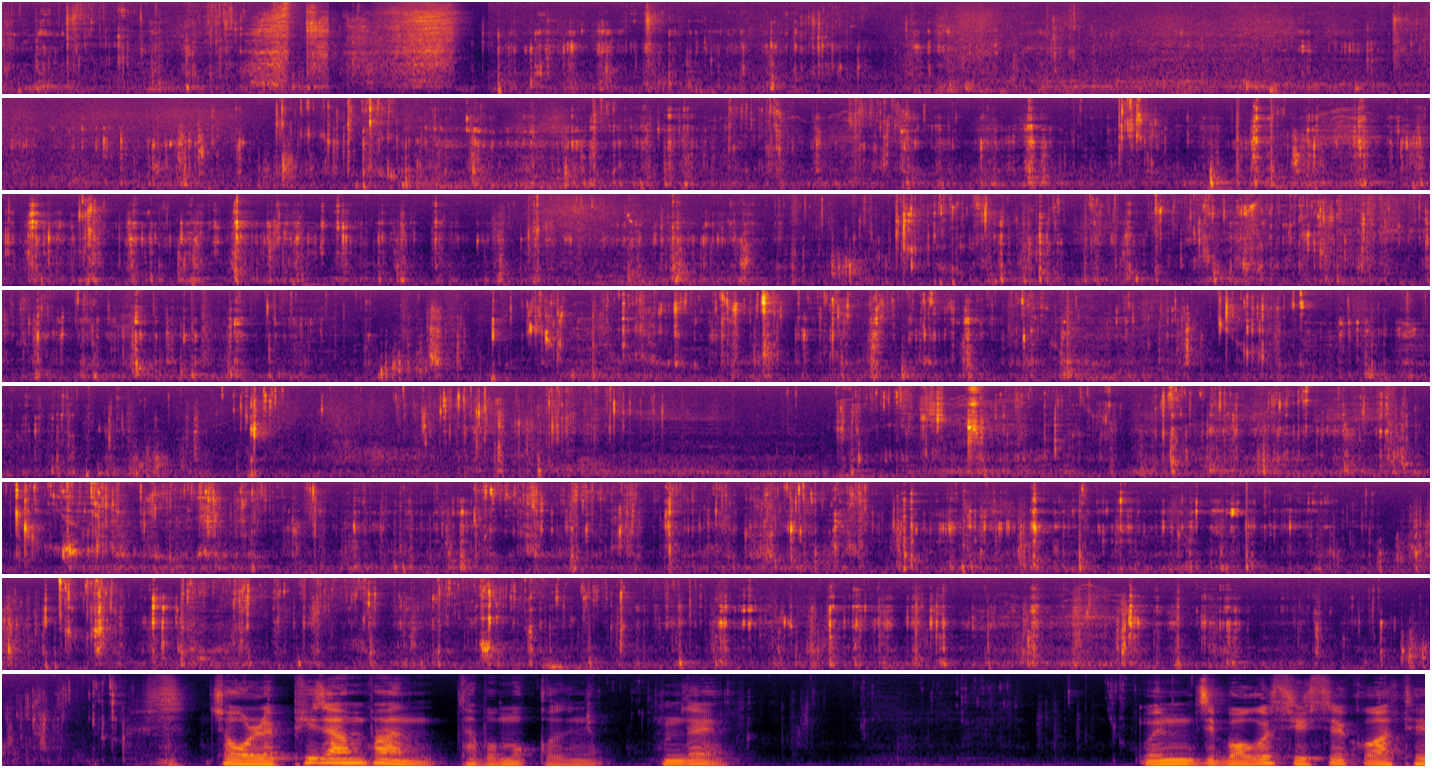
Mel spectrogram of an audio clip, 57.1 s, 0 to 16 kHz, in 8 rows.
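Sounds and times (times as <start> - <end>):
wet chewing: 0.0 - 50.7, 52.9 - 55.7.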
